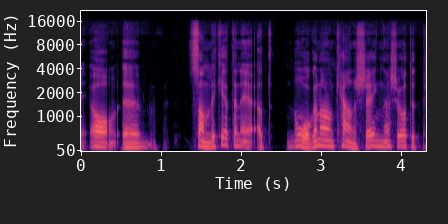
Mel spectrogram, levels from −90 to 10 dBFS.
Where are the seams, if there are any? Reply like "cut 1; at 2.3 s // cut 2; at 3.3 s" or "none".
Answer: none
